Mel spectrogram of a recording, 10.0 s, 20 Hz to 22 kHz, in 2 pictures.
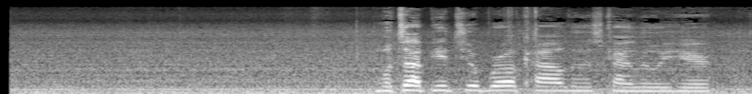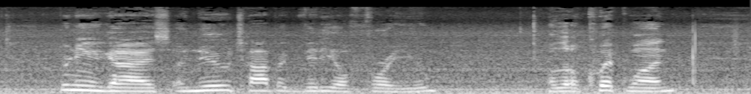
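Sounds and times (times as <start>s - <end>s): car cabin hum and rumble: 0.1s - 10.0s
faint constant tone: 0.1s - 10.0s.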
